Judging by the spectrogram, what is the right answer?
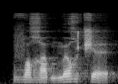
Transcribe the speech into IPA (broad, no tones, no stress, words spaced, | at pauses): vɒʁabmœʁt͡ʃɛ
